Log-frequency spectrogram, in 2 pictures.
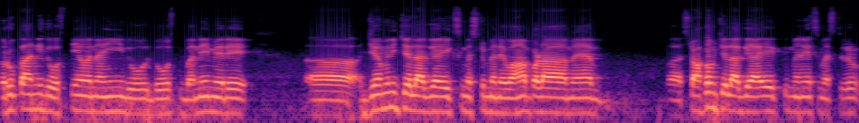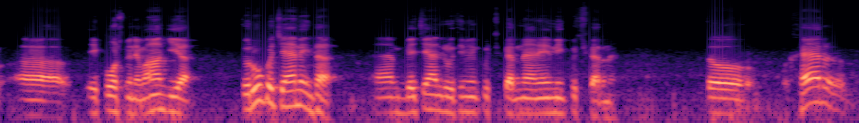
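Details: Person who stammers, hosting a session run by stammerers for stammerers; stuttering.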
